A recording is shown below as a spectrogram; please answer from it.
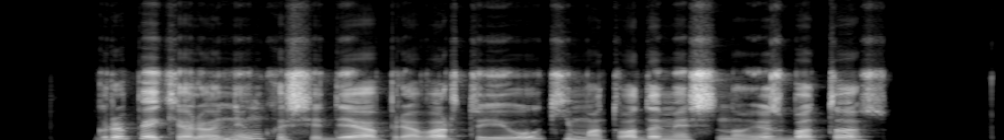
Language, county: Lithuanian, Marijampolė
